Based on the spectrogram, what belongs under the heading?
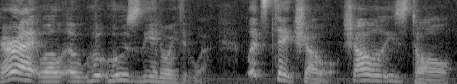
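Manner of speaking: high, loud mock choosing; acted deliberating. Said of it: "So I was like".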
